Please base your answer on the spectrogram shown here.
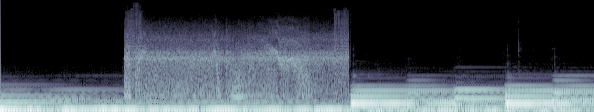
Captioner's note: static; haunting piano music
